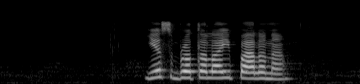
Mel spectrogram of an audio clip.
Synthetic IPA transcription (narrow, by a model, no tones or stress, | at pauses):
jesbrʌt̪ʌlajpalʌnʌ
